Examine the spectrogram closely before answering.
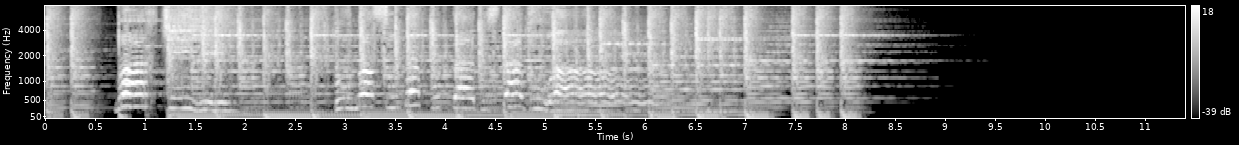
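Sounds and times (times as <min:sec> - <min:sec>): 
gospel-style jingle: 0:00.0 - 0:09.0.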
